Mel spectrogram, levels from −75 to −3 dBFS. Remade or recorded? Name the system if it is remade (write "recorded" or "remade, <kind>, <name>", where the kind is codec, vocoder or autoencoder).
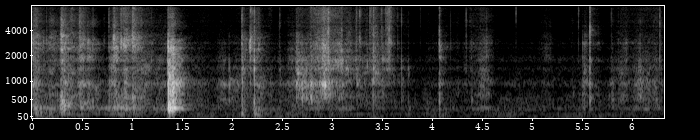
remade, codec, SNAC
